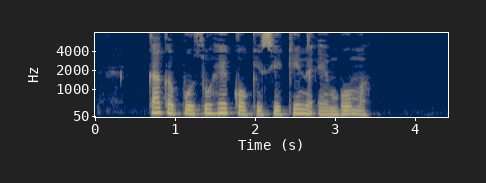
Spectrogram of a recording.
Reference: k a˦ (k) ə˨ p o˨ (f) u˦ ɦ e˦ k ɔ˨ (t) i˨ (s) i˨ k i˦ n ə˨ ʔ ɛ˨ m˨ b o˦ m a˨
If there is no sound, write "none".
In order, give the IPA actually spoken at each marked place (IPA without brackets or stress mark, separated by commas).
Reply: k, s, k, s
